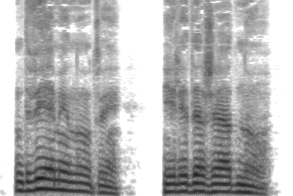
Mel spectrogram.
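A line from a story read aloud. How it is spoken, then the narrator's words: Mutter. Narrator (Russian): пробормотал Реннер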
